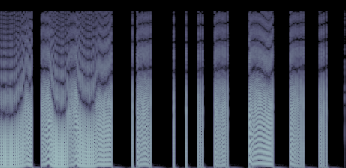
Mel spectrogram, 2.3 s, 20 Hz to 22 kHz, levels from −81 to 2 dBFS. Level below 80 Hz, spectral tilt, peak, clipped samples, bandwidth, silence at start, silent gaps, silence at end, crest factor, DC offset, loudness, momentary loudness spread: -36 dBFS; -4 dB/octave; -2 dBFS; under 0.1%; 17 kHz; 0 s; none; 0.1 s; 18 dB; under 0.1%; -20 LUFS; 6 LU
